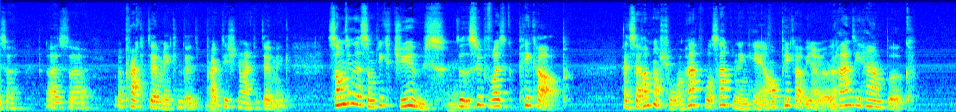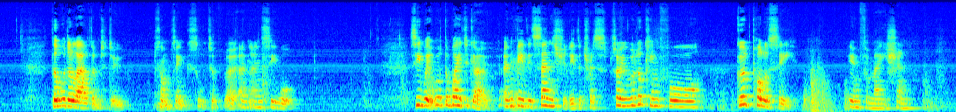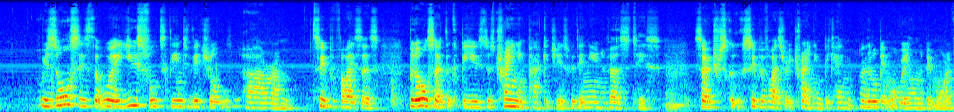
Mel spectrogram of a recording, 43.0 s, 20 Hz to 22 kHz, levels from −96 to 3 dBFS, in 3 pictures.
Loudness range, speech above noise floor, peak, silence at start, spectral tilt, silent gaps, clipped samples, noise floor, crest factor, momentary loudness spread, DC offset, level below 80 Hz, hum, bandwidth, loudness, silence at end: 7 LU; 31 dB; 0 dBFS; 0 s; -4.5 dB/octave; none; under 0.1%; -54 dBFS; 22 dB; 16 LU; under 0.1%; -64 dBFS; none; 19.5 kHz; -23 LUFS; 0 s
